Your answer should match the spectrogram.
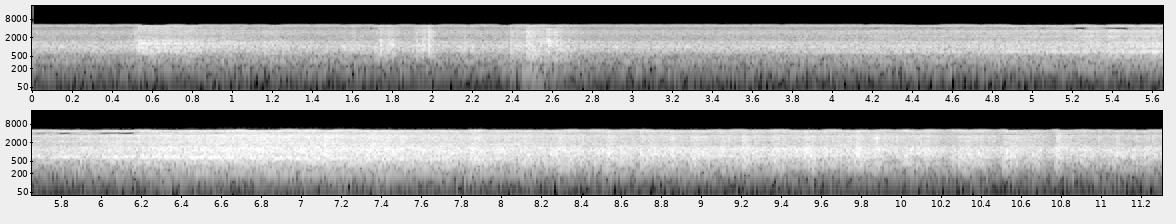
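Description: A train rumbles past on the rails, its roar building steadily to a loud peak midway and staying strong with faint clattering, no voices heard.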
